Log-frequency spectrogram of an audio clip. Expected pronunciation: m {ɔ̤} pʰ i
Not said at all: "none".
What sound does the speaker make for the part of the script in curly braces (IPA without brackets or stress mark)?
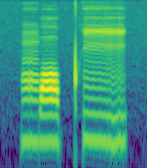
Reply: ɔ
